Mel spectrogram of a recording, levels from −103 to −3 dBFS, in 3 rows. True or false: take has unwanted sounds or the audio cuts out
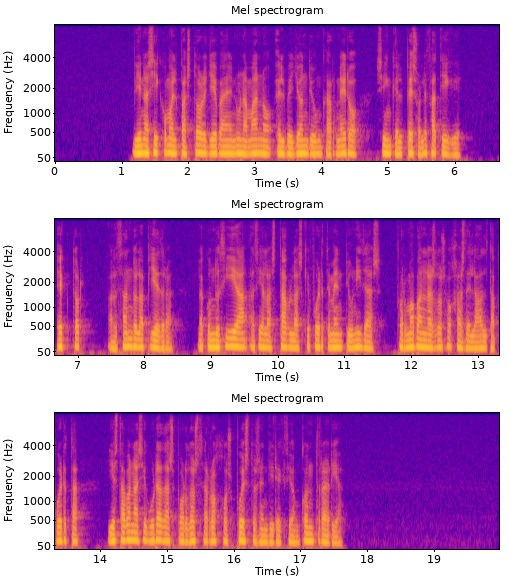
false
